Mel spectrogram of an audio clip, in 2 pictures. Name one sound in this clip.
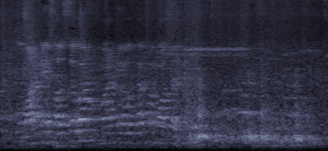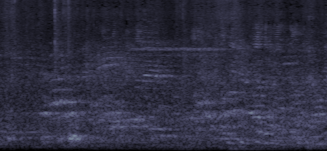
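Young people murmur and talk in a room.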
